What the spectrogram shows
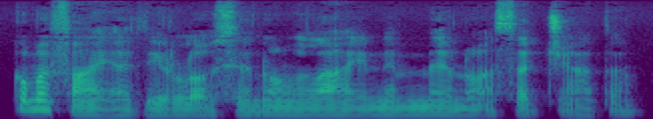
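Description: A patient fairy with a mother's calm speaks gently but firmly, as a man reading a storybook voices her. The voice stays low and gravelly, close to the reader's own. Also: normal speed.

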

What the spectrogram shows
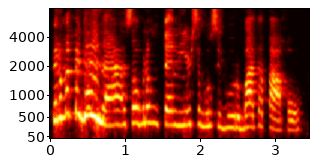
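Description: Young woman, casual storyteller, high lively voice, Filipino-English mix. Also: fairly quick. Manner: animated, Taglish code-switching, many fillers.

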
